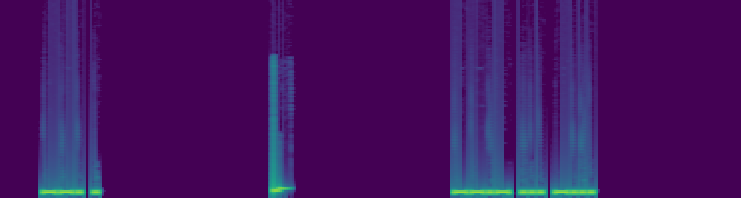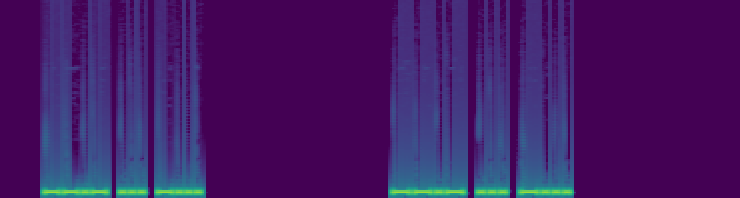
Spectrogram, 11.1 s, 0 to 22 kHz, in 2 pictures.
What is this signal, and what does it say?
Morse code, heard as a keyed tone, about 33 wpm, 700 Hz. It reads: GE QSB QSB QSB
